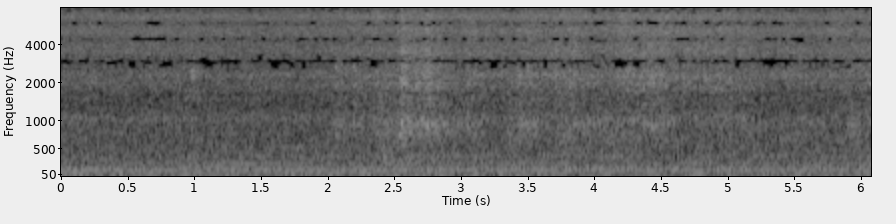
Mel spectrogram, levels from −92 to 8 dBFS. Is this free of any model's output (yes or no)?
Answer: yes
